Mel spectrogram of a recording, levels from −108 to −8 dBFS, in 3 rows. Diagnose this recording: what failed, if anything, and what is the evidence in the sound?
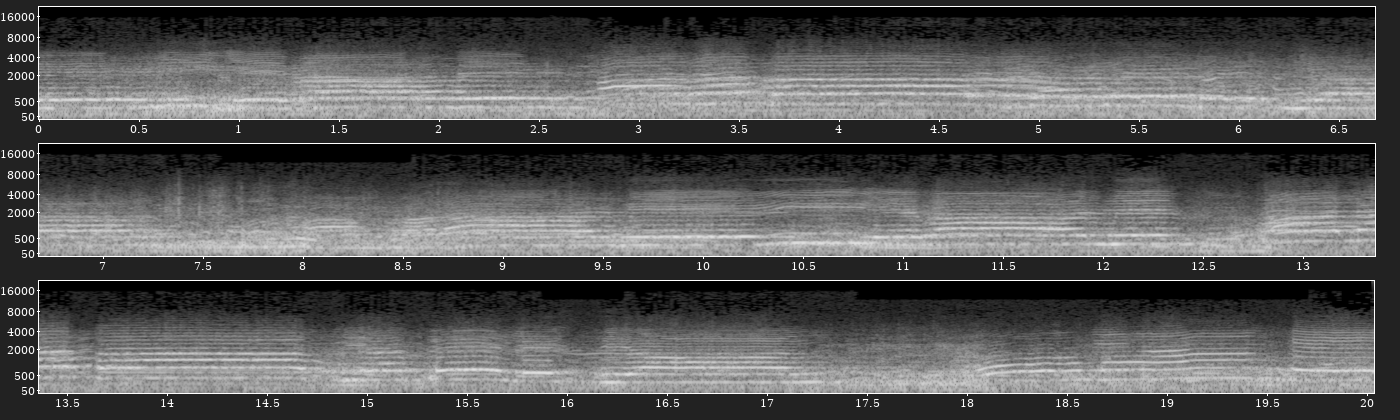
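Nothing failed; the sound carries no evidence of any fault.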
